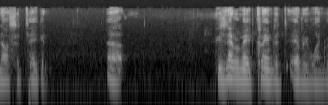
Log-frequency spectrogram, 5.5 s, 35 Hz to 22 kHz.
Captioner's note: pauses for 3 seconds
